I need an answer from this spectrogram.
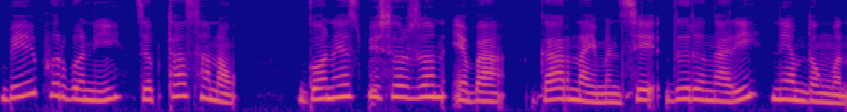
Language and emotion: Bodo, neutral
